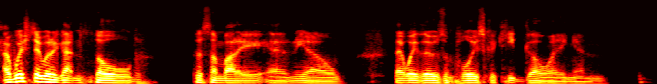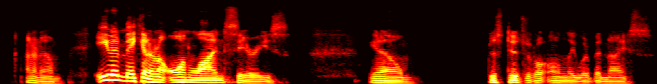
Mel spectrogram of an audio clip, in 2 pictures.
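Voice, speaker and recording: A man's voice: deep voice, expressive, moderate pace, darkish tone, no room sound. A man hosting a podcast, talking in casual conversational chat. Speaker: podcast host.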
